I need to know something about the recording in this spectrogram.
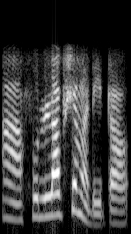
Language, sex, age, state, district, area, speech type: Malayalam, female, 45-60, Kerala, Kozhikode, urban, conversation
